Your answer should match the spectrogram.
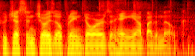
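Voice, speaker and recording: Phlegmy guy hosting a podcast, kinda low voice, faint music under it. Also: steady tone, fast talker. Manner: rambling, hesitant restarts. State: phlegmy, getting over a cold. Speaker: podcast host. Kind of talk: casual chat.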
